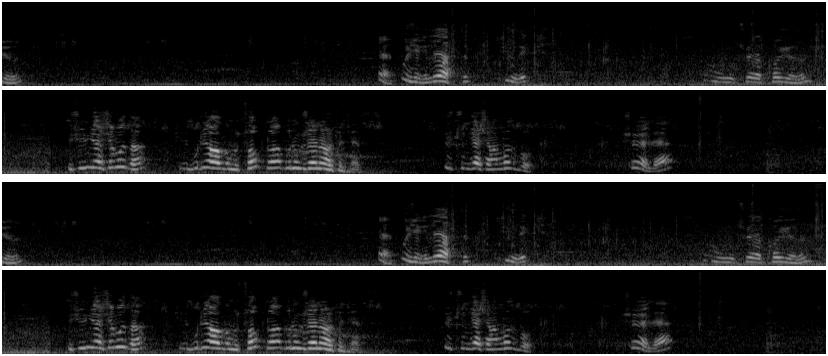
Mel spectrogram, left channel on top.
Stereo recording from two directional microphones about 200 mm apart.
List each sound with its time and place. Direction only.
3.8 s speech: 10° right (ahead or behind)
7.3 s speech: 25° right (ahead or behind)
8.9 s speech: 10° right (ahead or behind)
12.9 s speech: 5° right (ahead or behind)
14.4 s speech: 10° right (ahead or behind)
